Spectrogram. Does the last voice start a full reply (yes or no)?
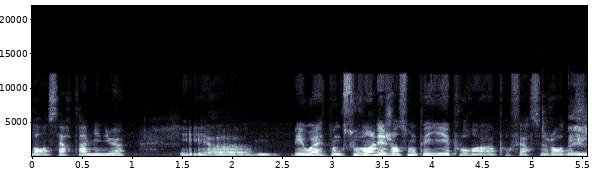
yes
